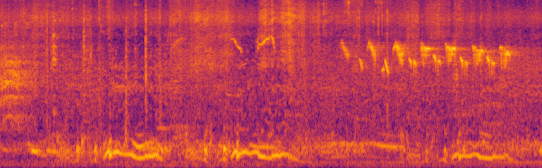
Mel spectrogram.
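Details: Male pigeon coos in low wavering phrases, accompanied by a quick series of high chirps from another bird.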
